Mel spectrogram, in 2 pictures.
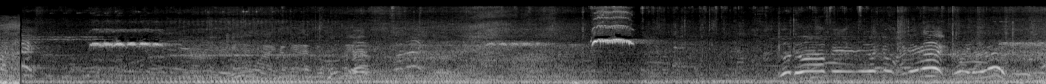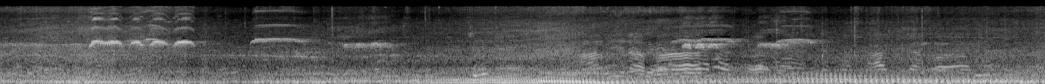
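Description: A crowd of people murmurs and talks outdoors.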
